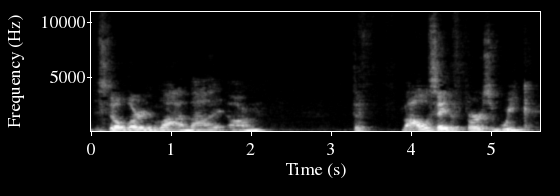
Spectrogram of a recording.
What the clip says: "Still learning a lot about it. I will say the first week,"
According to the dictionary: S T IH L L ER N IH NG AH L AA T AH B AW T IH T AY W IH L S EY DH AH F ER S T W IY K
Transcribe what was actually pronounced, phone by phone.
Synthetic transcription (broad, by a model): S T IH L L ER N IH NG L AA T AH B AW T IH T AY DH IH W S EY DH AH F ER S T W IY K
